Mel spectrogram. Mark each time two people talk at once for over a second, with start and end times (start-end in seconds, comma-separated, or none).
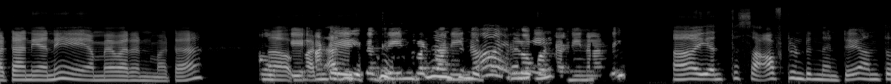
2.7-5.3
